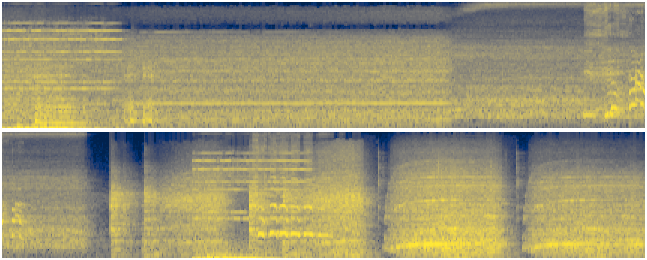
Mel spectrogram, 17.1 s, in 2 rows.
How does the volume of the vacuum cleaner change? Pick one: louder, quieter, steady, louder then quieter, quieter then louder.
louder.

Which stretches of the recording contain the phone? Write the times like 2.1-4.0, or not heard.
0.0-1.6, 11.1-12.7.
